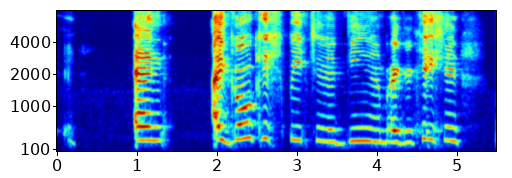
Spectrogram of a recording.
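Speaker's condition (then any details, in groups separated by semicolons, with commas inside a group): Cerebral palsy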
